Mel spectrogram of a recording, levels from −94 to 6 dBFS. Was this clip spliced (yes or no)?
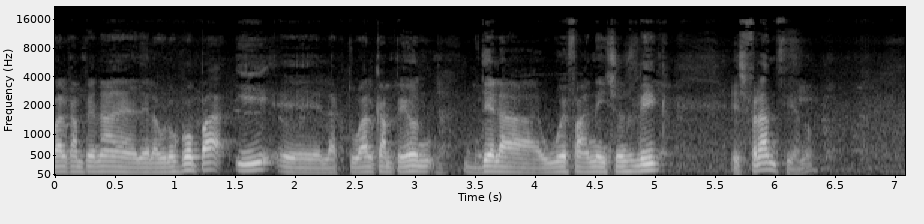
no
